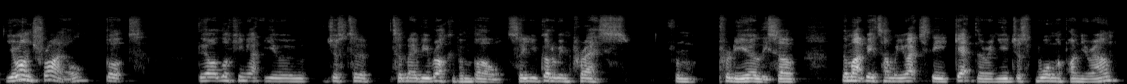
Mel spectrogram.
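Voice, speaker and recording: Male co-host with a croaky throat, measured and explanatory. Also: fairly high pitch. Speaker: podcast co-host. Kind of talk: casual podcast chat.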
